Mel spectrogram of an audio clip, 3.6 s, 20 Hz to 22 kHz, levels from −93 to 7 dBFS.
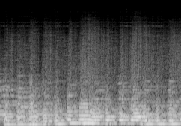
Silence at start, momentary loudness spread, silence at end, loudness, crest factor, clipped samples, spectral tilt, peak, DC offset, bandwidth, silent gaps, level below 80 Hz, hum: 0 s; 6 LU; 0 s; -12 LUFS; 12 dB; under 0.1%; -10 dB/octave; 0 dBFS; under 0.1%; 7.6 kHz; none; -30 dBFS; none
